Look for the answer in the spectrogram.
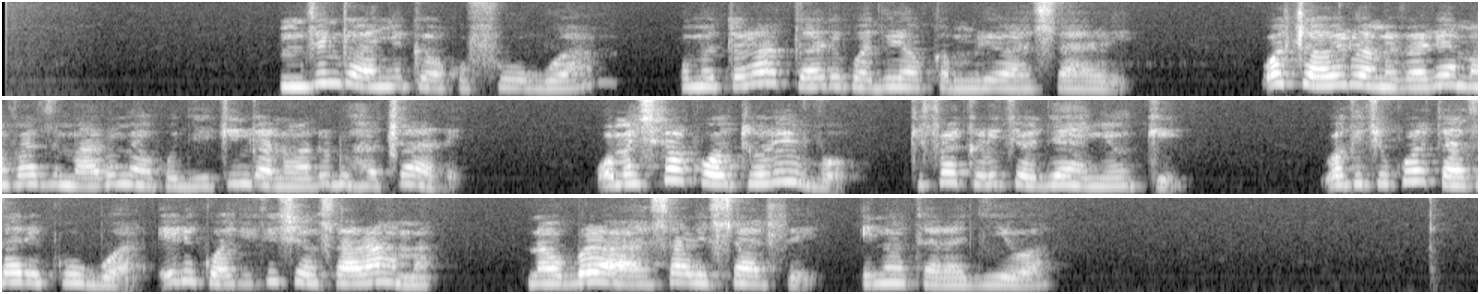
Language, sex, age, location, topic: Swahili, female, 25-35, Dar es Salaam, agriculture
